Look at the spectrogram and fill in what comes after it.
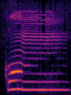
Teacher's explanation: کاف کے اوپر ضمہ، ہونٹوں کو گول کر کے میم کے اوپر توسط کا ٹائم دیجئے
